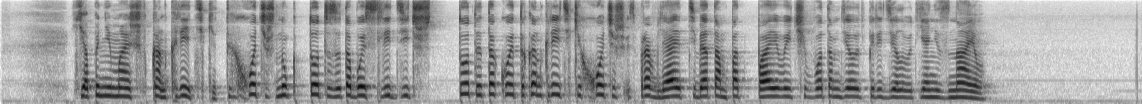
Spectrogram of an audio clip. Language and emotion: Russian, angry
